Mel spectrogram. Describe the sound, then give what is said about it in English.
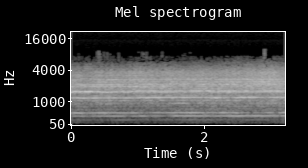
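A five o'clock whistle blows one long, unbroken blast, a steady chord of bright, harmonic tones that holds at an even, loud level for the whole clip with no voices over it. “The 5 o'clock whistle appropriately brought to you by Katie's in Mid-City”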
